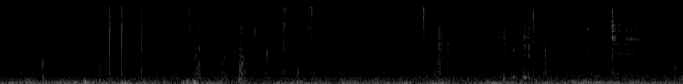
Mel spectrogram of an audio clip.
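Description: Small open fire of dry twigs crackling with scattered, irregular sharp pops as the twigs are poked and shifted.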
